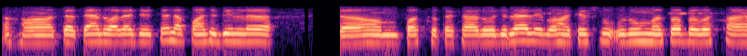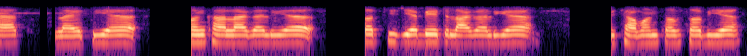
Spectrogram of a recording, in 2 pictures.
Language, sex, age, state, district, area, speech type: Maithili, female, 45-60, Bihar, Araria, rural, conversation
